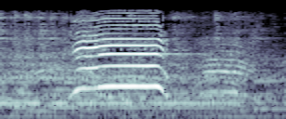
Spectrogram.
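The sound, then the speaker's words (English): Audience members yelling at a live comedy show: one long, high, sustained whoop rises over a steady crowd murmur, followed by a shorter, fainter call. “Who's yelling?”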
